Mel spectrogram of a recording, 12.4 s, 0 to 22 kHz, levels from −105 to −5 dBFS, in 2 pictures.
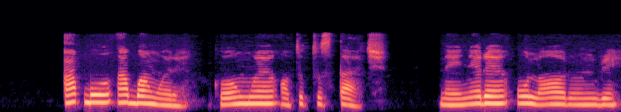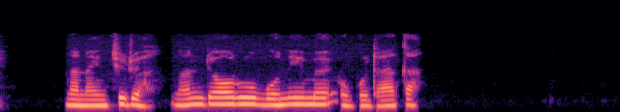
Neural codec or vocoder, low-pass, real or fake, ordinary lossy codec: none; 7.2 kHz; real; none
